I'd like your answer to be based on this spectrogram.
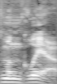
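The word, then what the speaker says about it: Munguía: It was Munguia, I was told it was how it's pronounced.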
